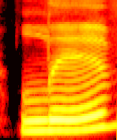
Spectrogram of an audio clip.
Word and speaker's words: live: Live as a verb pronounced like give with a short i sound means to have life or to reside somewhere.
